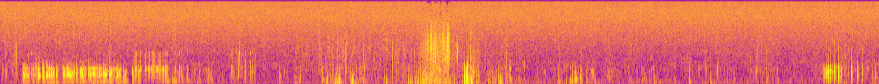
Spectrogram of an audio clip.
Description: My stomach digesting a lot of food :) My stomach is usually quiet so in this vid it surprised me :p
